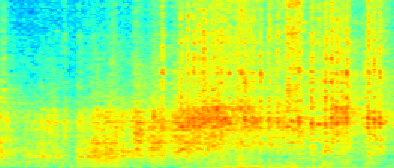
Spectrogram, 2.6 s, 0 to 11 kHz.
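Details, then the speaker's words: 1959 Chevrolet Apache truck that sat 40+ years, first start attempts with fuel hand-fed: starter cranking with weak coughs that never catch; fuel starvation no-start. "but it just ain't gonna do it well i think it might do it with uh maybe some you had some constant flow of gas to it"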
